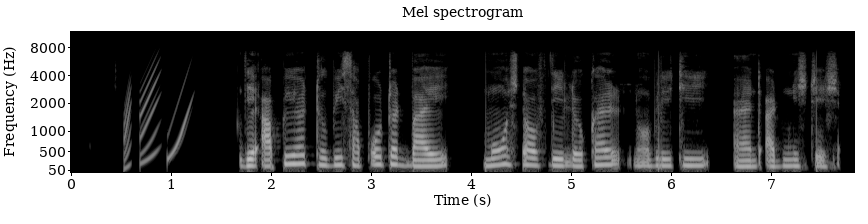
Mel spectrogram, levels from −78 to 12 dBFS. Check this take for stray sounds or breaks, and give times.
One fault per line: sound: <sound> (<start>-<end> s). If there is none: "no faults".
sound: chirp (0.5-1.2 s)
